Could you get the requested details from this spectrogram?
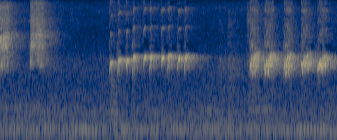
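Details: Cucak ranting, a pampered bird in full vigorous song, gives a brief burst of rasping notes, then a fast run of buzzy repeated chips followed by a louder series of squeaky notes.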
